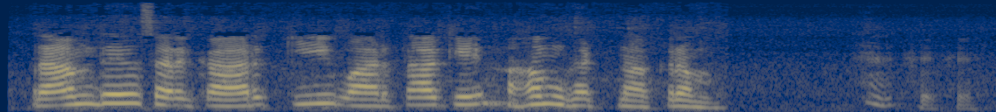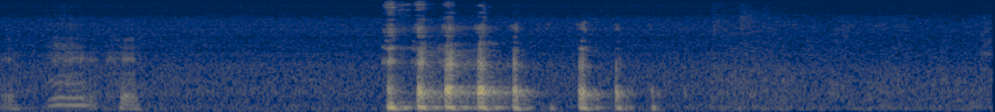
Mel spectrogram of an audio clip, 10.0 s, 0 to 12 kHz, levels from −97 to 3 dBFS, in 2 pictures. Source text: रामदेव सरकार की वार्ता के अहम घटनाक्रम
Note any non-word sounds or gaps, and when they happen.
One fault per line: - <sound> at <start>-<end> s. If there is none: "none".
- laugh at 4.2-5.8 s
- laugh at 6.9-8.4 s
